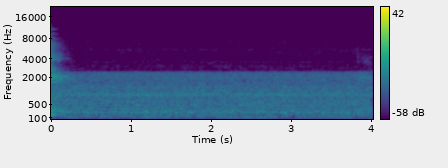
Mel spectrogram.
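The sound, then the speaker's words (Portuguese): A steady, low engine drone runs continuously without change in level, a muffled mechanical rumble filling the background with no voices present. “Ao som de um motor,”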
